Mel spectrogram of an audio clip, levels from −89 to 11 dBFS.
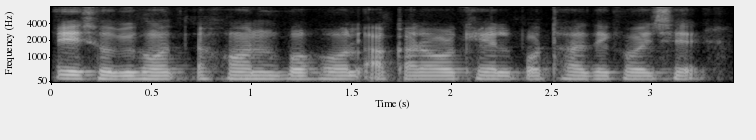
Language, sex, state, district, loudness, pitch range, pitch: Assamese, male, Assam, Kamrup Metropolitan, -21 LUFS, 130-140 Hz, 135 Hz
